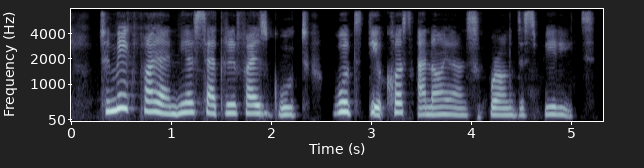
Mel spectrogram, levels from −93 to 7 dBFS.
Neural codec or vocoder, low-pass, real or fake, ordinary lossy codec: codec, 16 kHz, 1 kbps, FunCodec, trained on LibriTTS, 50 frames a second; 7.2 kHz; fake; none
